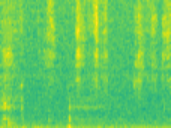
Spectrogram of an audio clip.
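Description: Faint squeak and rub of a marker writing on a glass lightboard, with a light click just under a second in.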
